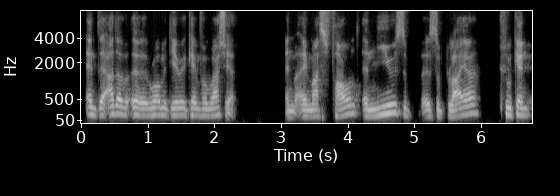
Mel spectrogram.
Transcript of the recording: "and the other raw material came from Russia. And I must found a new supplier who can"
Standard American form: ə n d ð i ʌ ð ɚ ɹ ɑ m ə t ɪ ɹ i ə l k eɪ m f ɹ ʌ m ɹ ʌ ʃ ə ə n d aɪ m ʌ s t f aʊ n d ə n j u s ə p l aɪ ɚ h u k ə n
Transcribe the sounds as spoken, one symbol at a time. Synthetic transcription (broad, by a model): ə n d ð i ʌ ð ɚ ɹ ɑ m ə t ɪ ɹ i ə k eɪ m f ɹ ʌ m ɹ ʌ ʃ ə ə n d aɪ m ʌ s t f aʊ n d ə n j u s ə p l aɪ ɚ h u k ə n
